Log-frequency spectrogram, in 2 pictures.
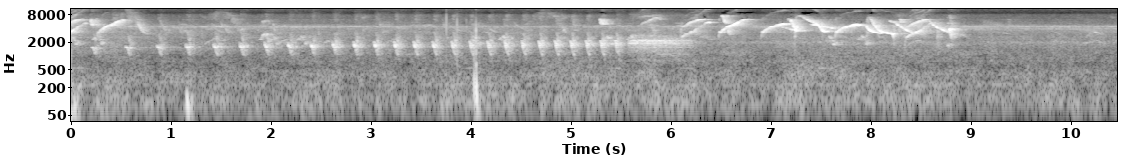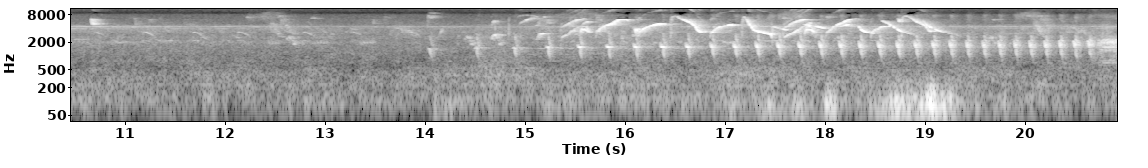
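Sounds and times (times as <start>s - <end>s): birds singing: 0.0s - 20.9s.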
